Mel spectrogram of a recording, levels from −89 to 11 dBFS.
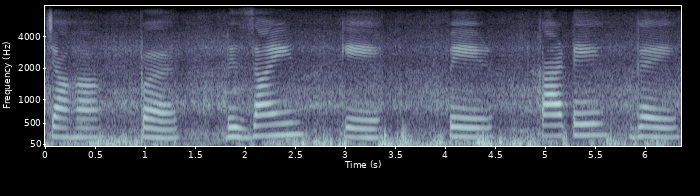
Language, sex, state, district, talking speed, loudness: Hindi, female, Chandigarh, Chandigarh, 75 wpm, -17 LUFS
